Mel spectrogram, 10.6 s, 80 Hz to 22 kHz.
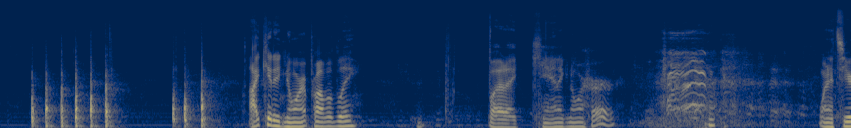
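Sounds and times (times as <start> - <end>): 
knocking on a door: 0.4 - 2.8
speech: 3.1 - 4.5, 6.1 - 7.8, 8.8 - 9.2, 10.2 - 10.6
laughter: 7.8 - 10.2.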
